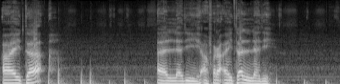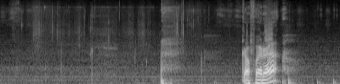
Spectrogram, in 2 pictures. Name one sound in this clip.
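A man speaks in a slow, drawn-out voice close to a microphone.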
